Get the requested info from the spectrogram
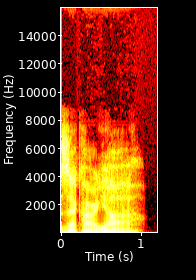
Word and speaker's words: Zechariah: I love the fact that his name, Zechariah, emphasis on the Yah, which is contraction for Yahweh.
